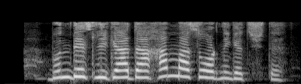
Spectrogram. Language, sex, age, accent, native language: Uzbek, female, 12-17, Jizzax, Uzbek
